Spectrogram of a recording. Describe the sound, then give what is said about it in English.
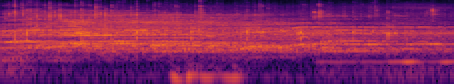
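An audience applauds and cheers at a church gathering to welcome a couple. Dense, steady clapping and crowd noise holds throughout. “I want you to put your hands together and welcome Prince and Philomena.”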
